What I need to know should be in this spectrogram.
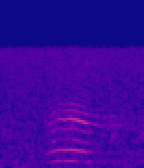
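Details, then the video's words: Honey bee at work: a brief droning buzz swells and fades over about half a second, its tone dipping slightly as it passes, above a steady soft background hiss. "Honey Bee Working"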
